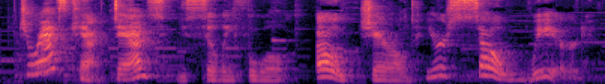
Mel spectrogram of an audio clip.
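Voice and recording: A woman's put-on character voice, fairly low-pitched with big pitch swings and a slow pace, over faint music in the background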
